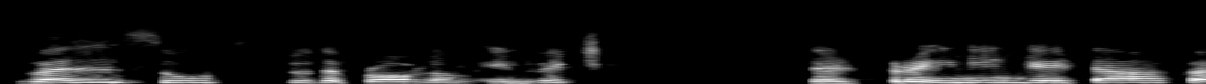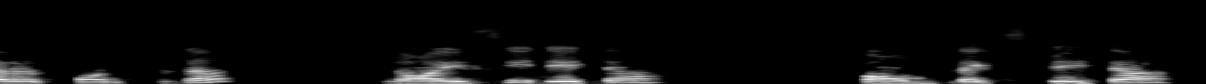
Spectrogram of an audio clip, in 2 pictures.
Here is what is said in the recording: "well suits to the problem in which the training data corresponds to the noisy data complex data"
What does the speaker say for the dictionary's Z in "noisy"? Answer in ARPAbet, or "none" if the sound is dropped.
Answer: S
